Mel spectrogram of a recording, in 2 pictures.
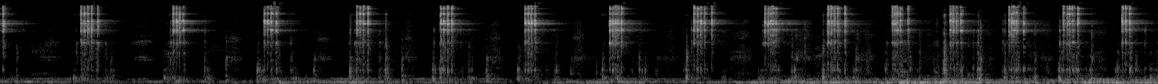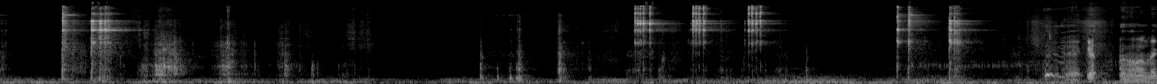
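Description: A ratchet wrench clicks in quick bursts of rapid pawl ticks while loosening the 17 mm oil drain plug under a 2012 Hyundai Genesis, close and repeated with brief pauses between strokes.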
